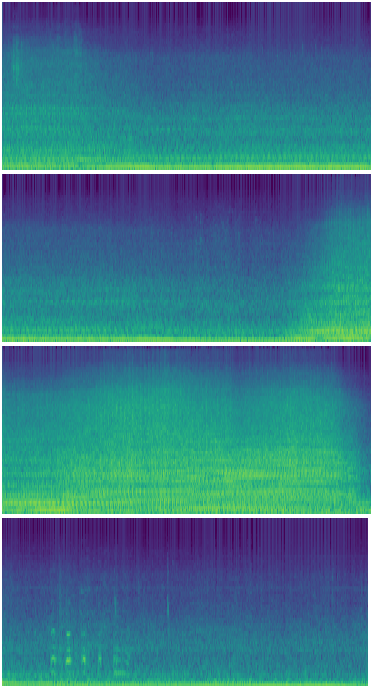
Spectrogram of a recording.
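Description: A throaty hot rod squarebody pickup truck engine rumbles steadily while driving, then revs up into a loud roaring burst for several seconds before settling back to a deep idle.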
